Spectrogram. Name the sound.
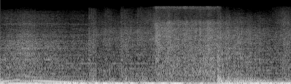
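movie explosions and gunfire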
